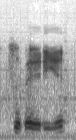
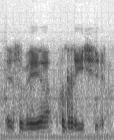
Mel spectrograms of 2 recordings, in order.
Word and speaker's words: Sverige: Los suecos, lo que nosotros decimos Suecia, ellos lo pronuncian o lo denominan Sverige, y Sverige es el reino de Svea. Svea Rige, se escribe Sverige.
